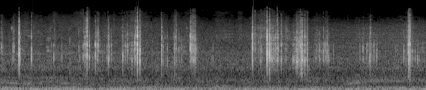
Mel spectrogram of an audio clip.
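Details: Clicks, crackles and rustling over a low rumble of traffic noise indoors, with no animal voice heard.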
